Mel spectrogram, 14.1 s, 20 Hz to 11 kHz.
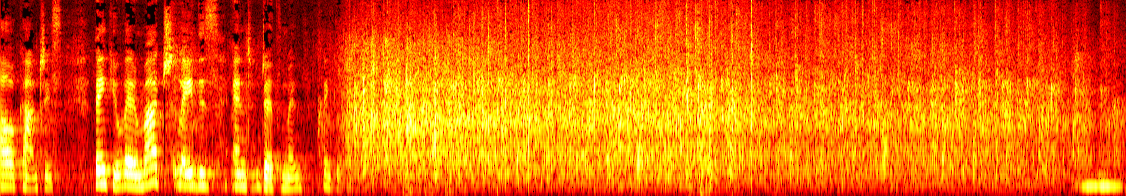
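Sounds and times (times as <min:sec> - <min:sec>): audience applauding: 0:04.0 - 0:14.0.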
